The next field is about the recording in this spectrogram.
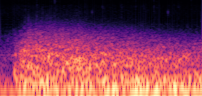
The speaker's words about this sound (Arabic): والسماء ترعد وتبرق والجو يتغير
